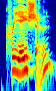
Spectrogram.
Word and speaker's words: creation: So for example, in the word creation, the A is the primary stress.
